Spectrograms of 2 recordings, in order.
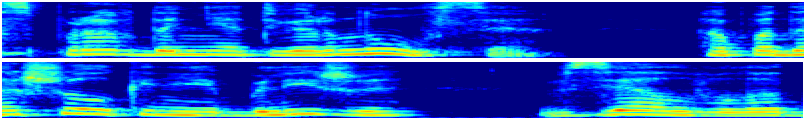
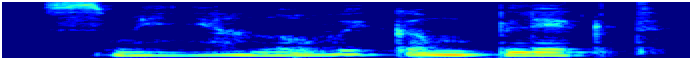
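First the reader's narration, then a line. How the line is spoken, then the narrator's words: Whisper. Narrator (Russian): прошептал он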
